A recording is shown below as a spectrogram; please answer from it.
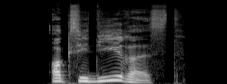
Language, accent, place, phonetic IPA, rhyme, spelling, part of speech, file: German, Germany, Berlin, [ɔksiˈdiːʁəst], -iːʁəst, oxidierest, verb, De-oxidierest.ogg
- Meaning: second-person singular subjunctive I of oxidieren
